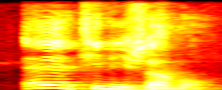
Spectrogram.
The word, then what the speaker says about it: intelligemment: Il a répondu intelligemment. Même si c'est écrit E, je prononce A comme ici, fréquemment, prudemment, évidemment, même si c'est écrit E, je prononce A.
